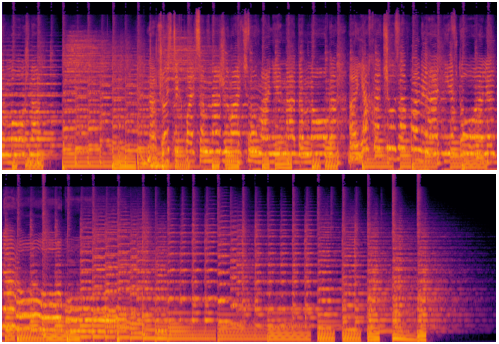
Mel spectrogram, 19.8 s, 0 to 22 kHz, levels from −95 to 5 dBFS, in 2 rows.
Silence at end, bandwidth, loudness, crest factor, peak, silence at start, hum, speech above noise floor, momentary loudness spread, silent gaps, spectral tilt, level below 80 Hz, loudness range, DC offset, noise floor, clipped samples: 0.85 s; over 20 kHz; -16 LUFS; 14 dB; -2 dBFS; 0 s; none; 40 dB; 8 LU; none; -5 dB/octave; -28 dBFS; 6 LU; under 0.1%; -55 dBFS; under 0.1%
